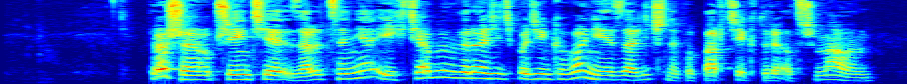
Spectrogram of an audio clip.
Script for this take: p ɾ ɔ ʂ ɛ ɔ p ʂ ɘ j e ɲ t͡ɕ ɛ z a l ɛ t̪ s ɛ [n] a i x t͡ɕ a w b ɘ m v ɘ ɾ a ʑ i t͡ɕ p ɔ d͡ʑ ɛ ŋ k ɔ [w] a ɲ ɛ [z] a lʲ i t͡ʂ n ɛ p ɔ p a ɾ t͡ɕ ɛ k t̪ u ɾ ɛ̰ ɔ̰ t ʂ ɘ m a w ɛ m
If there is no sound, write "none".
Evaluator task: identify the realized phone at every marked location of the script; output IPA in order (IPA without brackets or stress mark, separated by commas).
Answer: ɲ, v, z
